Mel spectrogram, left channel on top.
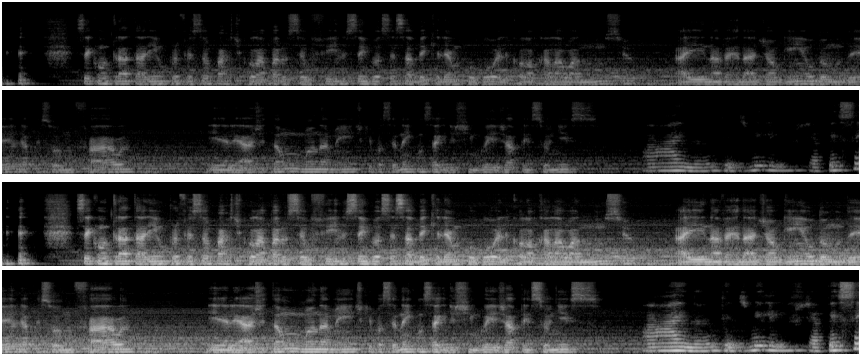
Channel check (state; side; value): quieter; left; 13.6 dB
